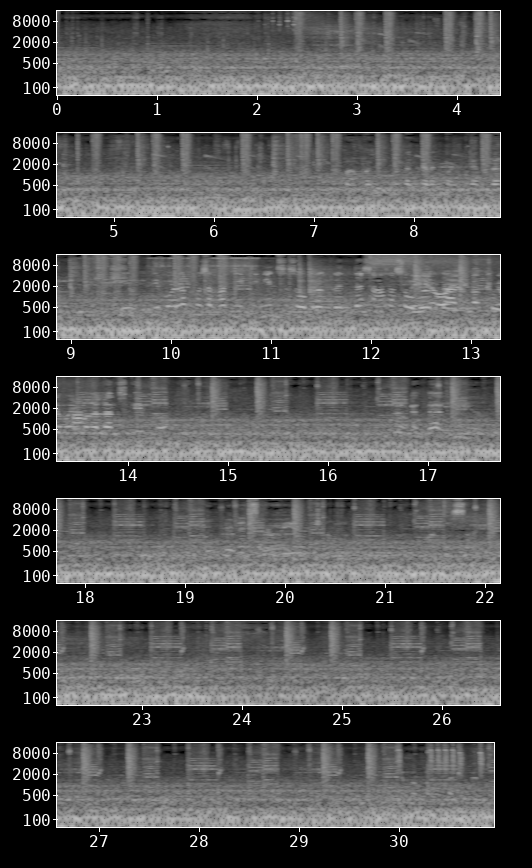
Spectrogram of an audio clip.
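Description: Steady low road and engine drone inside a moving car, with music over it: a steady beat starting about two seconds in and a singing voice that is clearest in the middle.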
